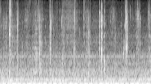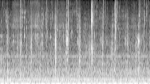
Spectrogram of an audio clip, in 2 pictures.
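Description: A person chewing a mouthful of crispy chicken sandwich: soft crunches and wet mouth clicks at irregular intervals, over a steady faint hum.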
